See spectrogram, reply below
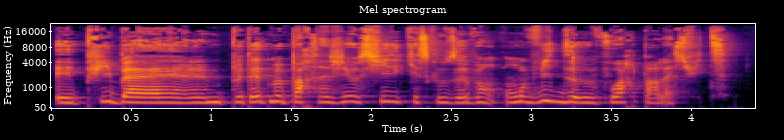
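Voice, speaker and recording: A woman's voice: mid-range voice, little pitch movement, moderate pace, dark tone. A woman hosting her own podcast, explaining ideas in a casual, thinking-aloud way with frequent fillers and restarts. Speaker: podcast host. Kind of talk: solo podcast talk.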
